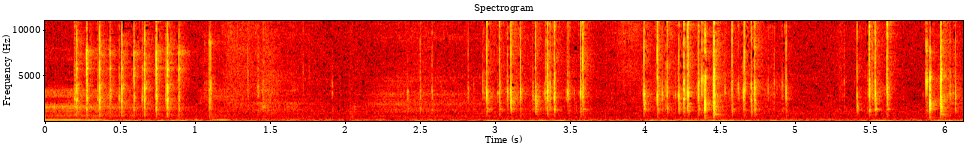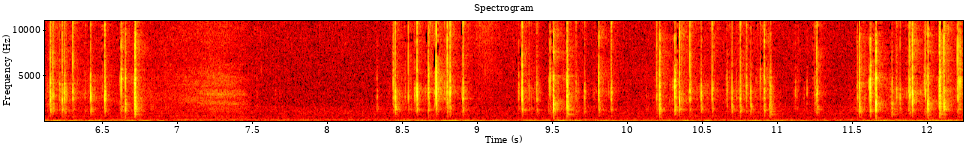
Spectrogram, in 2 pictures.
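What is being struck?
Mechanical keyboard, aluminium case with plastic keycaps.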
